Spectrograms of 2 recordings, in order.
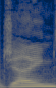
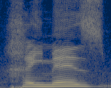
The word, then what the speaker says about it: James: and James Roger oh it's not James it's jimz it's spelt James sorry it's just obviously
